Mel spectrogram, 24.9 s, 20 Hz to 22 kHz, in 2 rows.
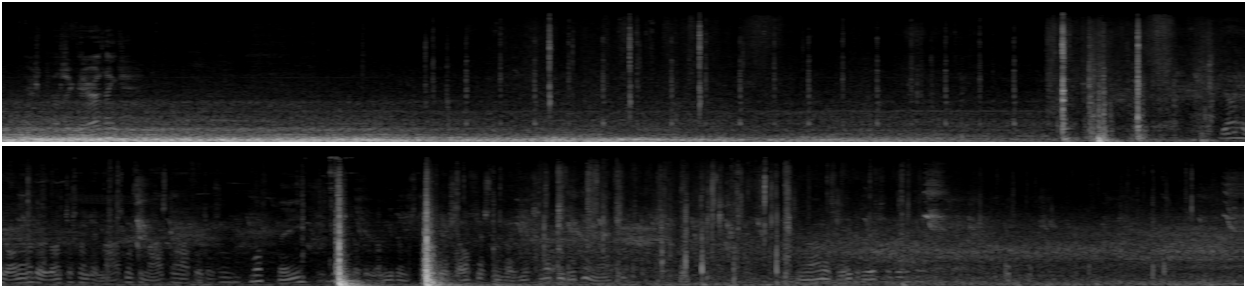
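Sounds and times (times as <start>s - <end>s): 
car driving to a graveyard, engine and road rumble: 0.0s - 24.8s
sharp clicks: 4.3s - 10.8s.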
